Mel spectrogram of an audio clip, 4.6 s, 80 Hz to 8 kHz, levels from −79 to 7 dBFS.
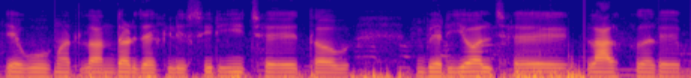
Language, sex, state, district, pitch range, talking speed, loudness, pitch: Maithili, male, Bihar, Madhepura, 120-130 Hz, 180 wpm, -22 LUFS, 125 Hz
